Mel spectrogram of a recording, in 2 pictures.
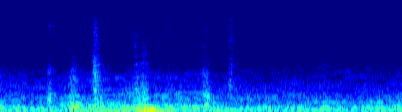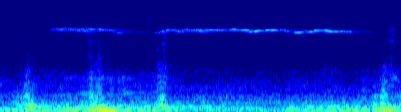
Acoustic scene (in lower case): car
